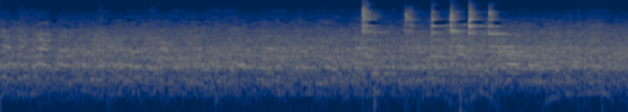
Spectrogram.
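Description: Arena crowd chatter and hubbub around a boxing ring. A quick run of about seven sharp clicks comes from about three and a half to five seconds in.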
